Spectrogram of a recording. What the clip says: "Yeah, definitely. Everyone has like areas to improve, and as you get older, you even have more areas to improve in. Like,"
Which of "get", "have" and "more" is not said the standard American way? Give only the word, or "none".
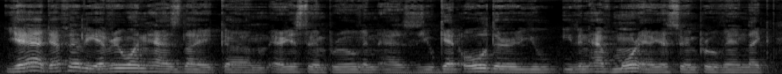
none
